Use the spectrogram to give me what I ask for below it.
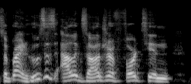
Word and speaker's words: Fortin: Fortin. You're Canadian. You learned French in school. – Oh, it's like Jacques Martin.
